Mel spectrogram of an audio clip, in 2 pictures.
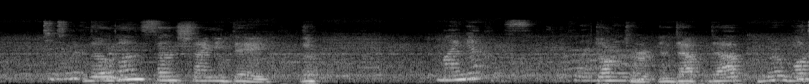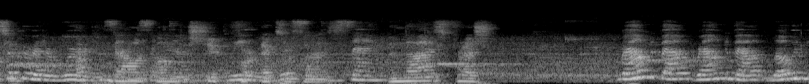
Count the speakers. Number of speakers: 2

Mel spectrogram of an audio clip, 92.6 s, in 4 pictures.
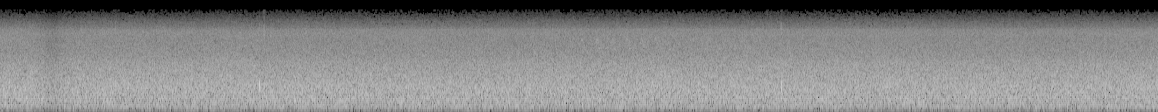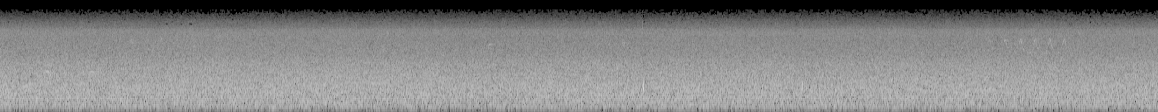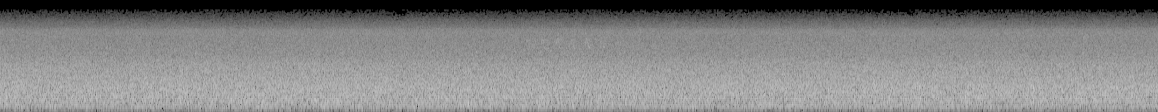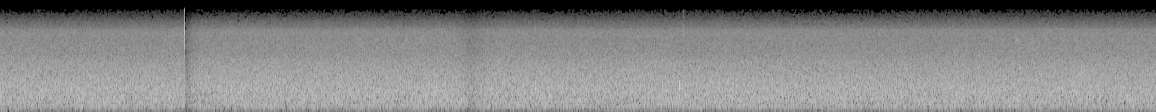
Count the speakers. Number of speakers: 0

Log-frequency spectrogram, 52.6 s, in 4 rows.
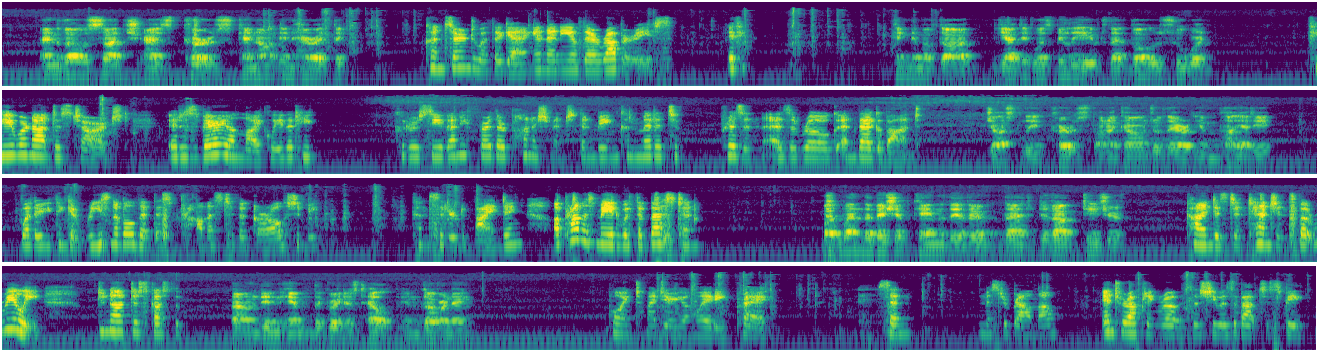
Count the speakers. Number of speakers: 2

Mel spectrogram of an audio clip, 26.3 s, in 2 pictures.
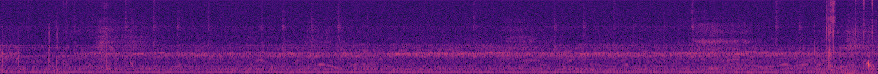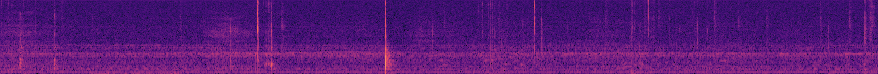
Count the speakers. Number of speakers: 0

